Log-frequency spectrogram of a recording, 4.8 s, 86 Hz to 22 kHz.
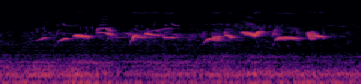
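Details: A blackbird sings in a garden on a fresh morning, 5 May, giving a run of rich, fluty whistled phrases, each rising and falling, with short gaps between them, over a low background rumble.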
